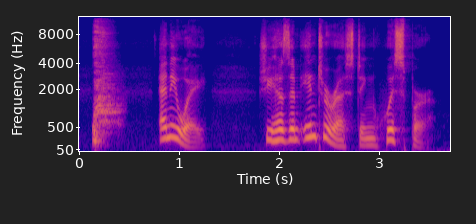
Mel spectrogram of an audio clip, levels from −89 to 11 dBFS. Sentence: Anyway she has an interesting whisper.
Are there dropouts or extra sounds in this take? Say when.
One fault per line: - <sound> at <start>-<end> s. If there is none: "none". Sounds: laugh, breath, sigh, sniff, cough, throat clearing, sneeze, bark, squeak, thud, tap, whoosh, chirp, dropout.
- bark at 0.1-0.5 s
